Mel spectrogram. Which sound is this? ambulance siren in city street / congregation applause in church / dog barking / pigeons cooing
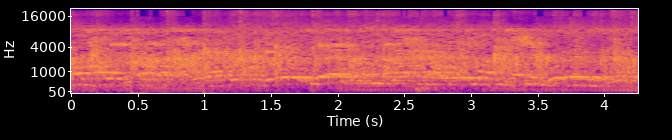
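congregation applause in church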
